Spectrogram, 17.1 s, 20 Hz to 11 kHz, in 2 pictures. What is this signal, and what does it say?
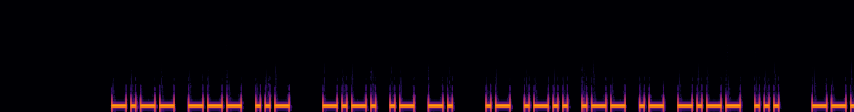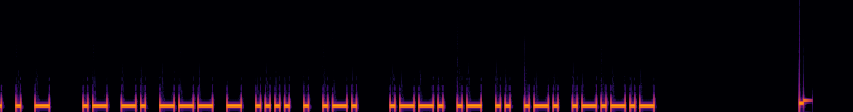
Morse code, heard as a keyed tone, about 25 wpm, 700 Hz. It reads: YOU CAN ALWAYS GET ANOTHER PAIR.
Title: Sentences from Top 1200 Words 25wpm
